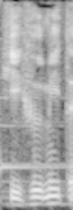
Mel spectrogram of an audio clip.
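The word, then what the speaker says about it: 一二三: 普通の小さな林の小林で、数字、漢字の 1 ね、それから 3、あの将棋のひふみんっていうね、人気のおじいちゃんはいらっしゃるけど、あの人は 123 って書くでしょ。であれでひふみと読むんだけど、この小林さんは 1 と 3 だけで、一蔵と読むんだね。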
